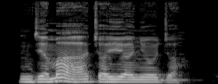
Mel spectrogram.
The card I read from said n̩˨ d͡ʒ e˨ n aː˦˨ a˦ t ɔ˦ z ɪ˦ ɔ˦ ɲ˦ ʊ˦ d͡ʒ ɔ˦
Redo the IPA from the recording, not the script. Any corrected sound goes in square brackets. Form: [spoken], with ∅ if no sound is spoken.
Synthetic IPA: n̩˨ d͡ʒ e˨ [m] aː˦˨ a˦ [t͡ʃ] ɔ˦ [ɣ] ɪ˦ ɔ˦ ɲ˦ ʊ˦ d͡ʒ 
